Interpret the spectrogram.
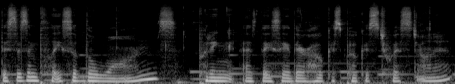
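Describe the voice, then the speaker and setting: Music plays behind a soft-spoken woman as she talks. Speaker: tarot reader, deck reviewer. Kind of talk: casual deck flip-through.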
